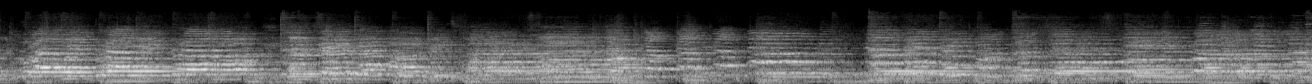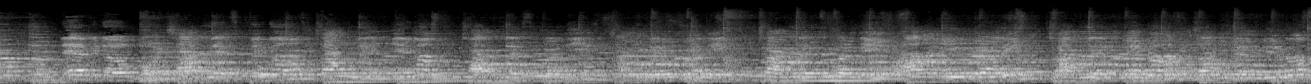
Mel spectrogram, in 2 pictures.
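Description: A chorus of many voices singing a musical-theatre number over instrumental accompaniment with a bass line.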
